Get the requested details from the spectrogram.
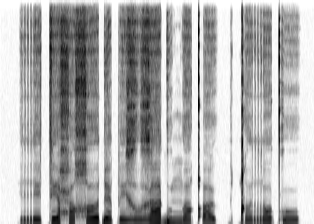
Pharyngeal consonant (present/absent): present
